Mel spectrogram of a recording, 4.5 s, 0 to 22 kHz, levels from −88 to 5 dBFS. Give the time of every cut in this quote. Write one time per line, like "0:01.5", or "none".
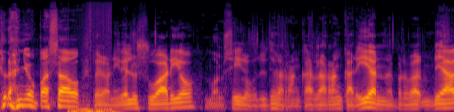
0:01.0
0:02.1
